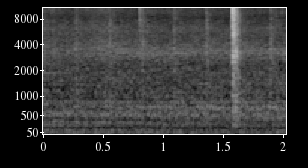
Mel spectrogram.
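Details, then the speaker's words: 5kW Chinese diesel heater fitted in a Renault Master van, reaching full heat after its cold-air purge: a steady, even roar from the fan and burner with one sharp click, getting louder. No surging or popping; burning cleanly. "I'm just going to try and show you how hot it gets you can hear it start of getting a bit louder now"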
